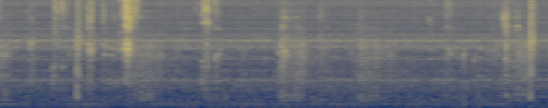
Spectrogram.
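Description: Crunchy cone-shaped corn snacks (Kkokkalcorn) being bitten off the fingertips and chewed, with scattered crisp crunches about a second apart.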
